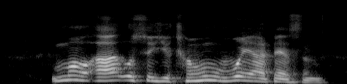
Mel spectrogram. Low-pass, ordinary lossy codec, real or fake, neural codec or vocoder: 10.8 kHz; Opus, 32 kbps; fake; codec, 24 kHz, 1.2 kbps, DualCodec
